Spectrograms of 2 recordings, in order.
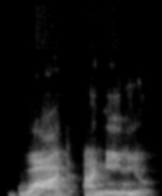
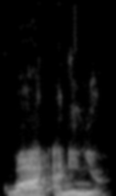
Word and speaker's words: Guadagnino: Okay, here's how it's pronounced. Guadagnino. Thank you. Guadagnino. Thank you for helping me out, Patrick. I didn't want to slaughter your name and say it wrong.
